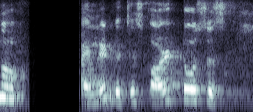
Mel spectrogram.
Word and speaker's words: टोसिस: Person will have drooping of eyelid which is called टोसिस. पी is silent, it इज पी टी ओ एस आई एस, टोसिस ऑफ और drooping of upper eyelid.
